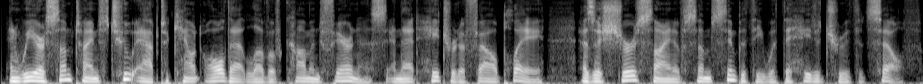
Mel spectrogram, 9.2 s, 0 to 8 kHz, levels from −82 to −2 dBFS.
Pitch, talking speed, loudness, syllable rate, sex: 110 Hz, 210 wpm, -18 LUFS, 4.9 syllables/s, male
